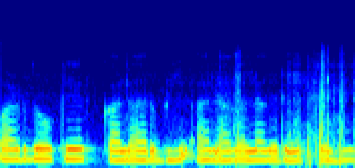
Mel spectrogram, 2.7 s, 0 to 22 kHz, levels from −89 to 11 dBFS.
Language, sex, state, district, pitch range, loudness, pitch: Hindi, female, Uttar Pradesh, Etah, 215-230 Hz, -22 LUFS, 215 Hz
